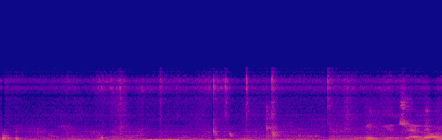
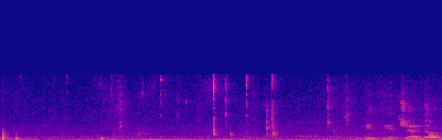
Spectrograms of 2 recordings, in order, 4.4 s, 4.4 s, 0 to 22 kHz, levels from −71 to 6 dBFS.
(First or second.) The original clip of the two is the second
